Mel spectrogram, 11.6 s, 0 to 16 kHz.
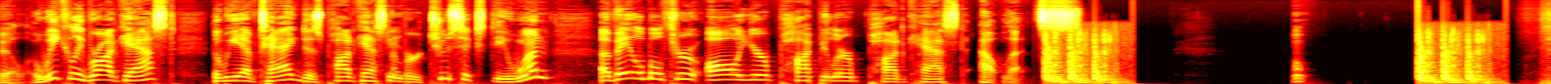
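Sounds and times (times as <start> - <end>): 
speech: 0.0 - 8.2, 9.7 - 9.9
single dull knock on a door: 7.8 - 8.5, 10.6 - 11.3.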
